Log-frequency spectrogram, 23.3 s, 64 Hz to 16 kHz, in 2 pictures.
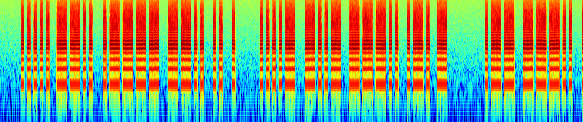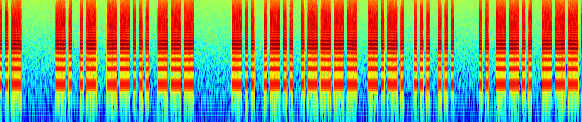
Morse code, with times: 0.4-4.7 5Z1ZIE
5.2-8.9 4X8RT
9.7-12.1 W8U
12.8-15.5 NA7O
16.3-20.7 DL1CSS
21.2-23.3 …

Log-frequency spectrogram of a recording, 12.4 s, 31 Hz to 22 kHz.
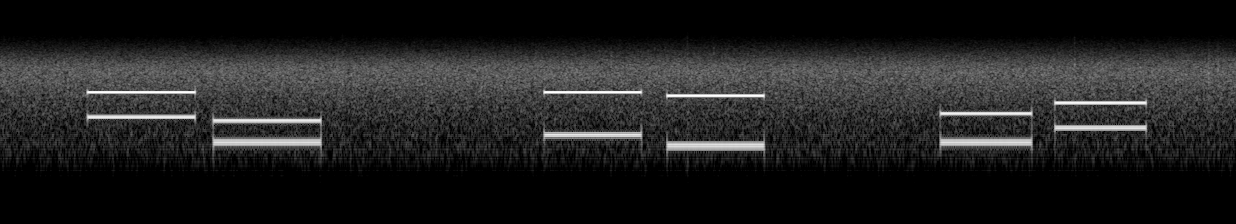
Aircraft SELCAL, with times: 0.9-3.2 JS-BH
5.4-7.6 DS-AR
9.4-11.5 BK-FP

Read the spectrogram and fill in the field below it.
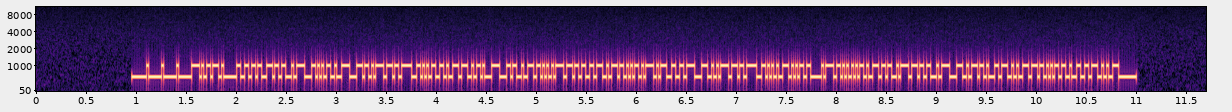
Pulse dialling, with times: none

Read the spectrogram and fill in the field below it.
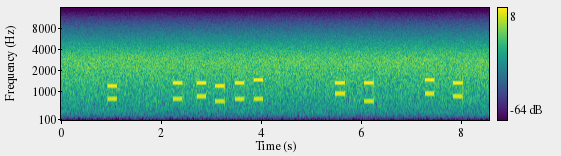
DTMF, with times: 0.9-1.1 4
2.2-4.0 58156
5.5-6.3 02
7.3-8.0 #8

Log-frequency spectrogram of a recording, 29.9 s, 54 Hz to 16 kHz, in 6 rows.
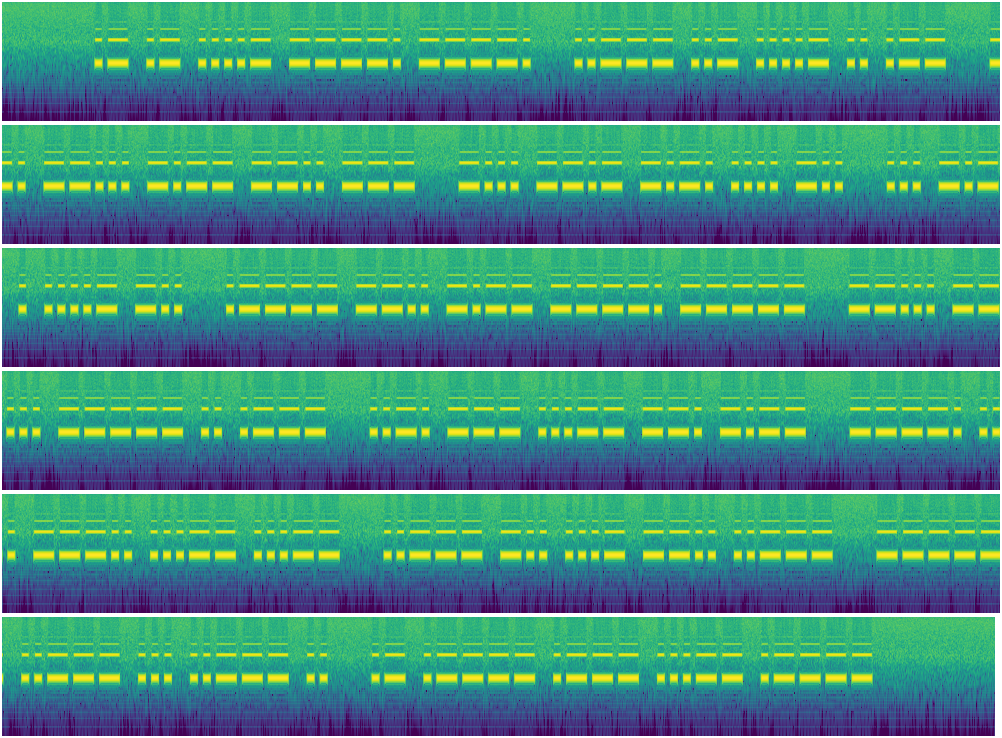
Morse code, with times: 0.5-2.6 AA499
2.9-4.7 2U4IW
4.9-7.0 N7YZO
7.3-9.2 BQCHD
9.4-10.9 SKE4D
11.1-14.0 1ZY90
14.2-16.6 770IJ
16.8-19.0 FO3GY
19.2-21.6 9S833
21.9-24.1 2DVZ2
24.3-26.6 02S2I
26.8-29.3 A1J31

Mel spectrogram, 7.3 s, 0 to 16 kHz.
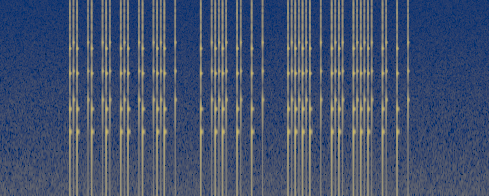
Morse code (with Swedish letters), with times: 1.0-2.6 PÅ
3.0-3.9 DET
4.3-6.1 VISET

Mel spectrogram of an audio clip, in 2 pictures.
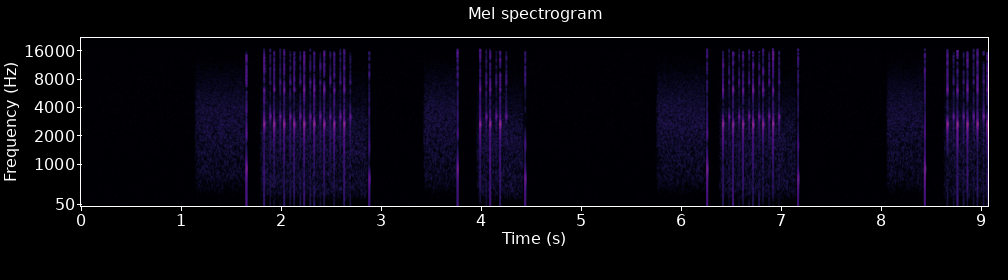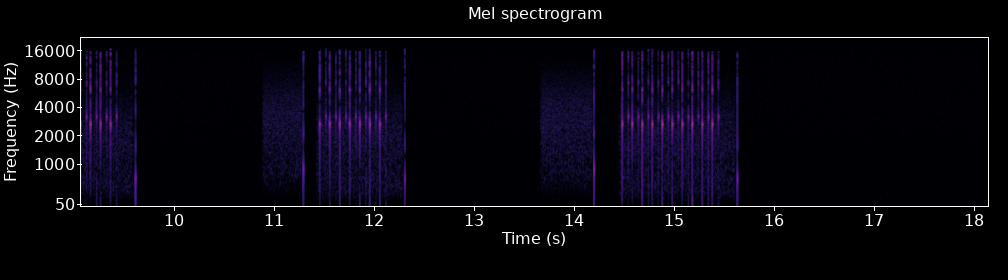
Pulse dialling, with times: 1.1-2.9 9
3.4-4.4 3
5.7-7.2 6
8.0-9.6 8
10.9-12.3 7
13.7-15.6 0

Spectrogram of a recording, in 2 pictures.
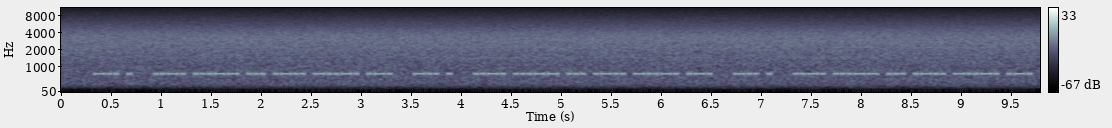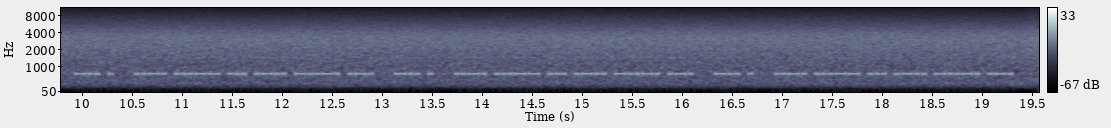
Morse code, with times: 0.3-0.7 DE
0.9-3.3 F3SL/R
3.5-3.9 DE
4.1-6.5 F3SL/R
6.7-7.1 DE
7.3-9.7 F3SL/R
9.9-10.3 DE
10.5-12.9 F3SL/R
13.1-13.5 DE
13.7-16.1 F3SL/R
16.3-16.7 DE
16.9-19.3 F3SL/R

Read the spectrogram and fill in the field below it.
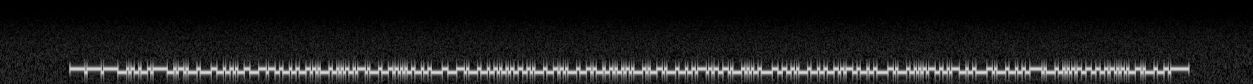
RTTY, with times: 1.7-2.2 HET
2.3-2.8 ZOU
3.0-4.1 NERGENS
4.3-4.8 TOE
5.0-6.0 DIENEN
6.1-6.8 DEZE
7.0-8.1 KWESTIE
8.3-8.6 NU
8.8-9.6 TERUG
9.8-10.1 TE
10.3-11.7 VERWIJZEN

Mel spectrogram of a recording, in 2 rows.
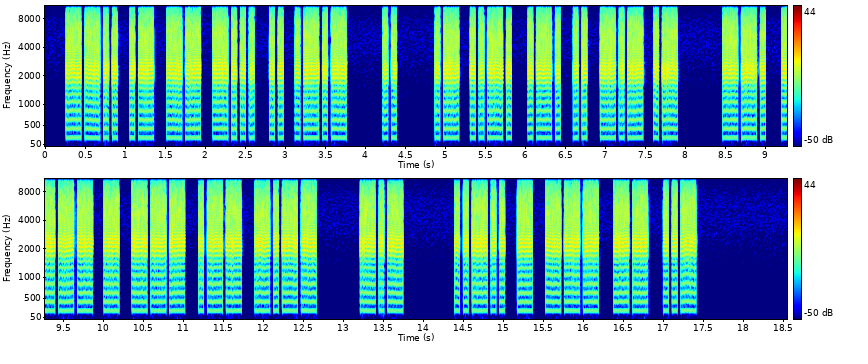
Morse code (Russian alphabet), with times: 0.3-3.8 ЗАМБИЯ
4.2-4.4 И
4.9-7.9 АФРИКА
8.5-12.7 ГОТОВЫ
13.2-13.7 К
14.4-17.4 ЭТОМУ

